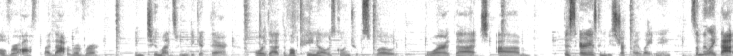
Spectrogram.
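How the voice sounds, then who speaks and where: Music plays in the background as a woman talks at a moderate pace in a medium pitch with lively intonation. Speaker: pagan witch teaching dream magic. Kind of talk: casual talk to camera.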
